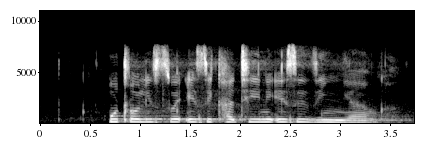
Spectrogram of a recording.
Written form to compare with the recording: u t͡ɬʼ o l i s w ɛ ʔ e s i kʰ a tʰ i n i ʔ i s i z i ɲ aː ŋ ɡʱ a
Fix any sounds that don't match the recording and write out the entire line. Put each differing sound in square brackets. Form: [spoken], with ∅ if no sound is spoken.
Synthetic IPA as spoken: u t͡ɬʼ o l i s w ɛ ʔ e s i kʰ a tʰ i n i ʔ [e] s i z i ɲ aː ŋ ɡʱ a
